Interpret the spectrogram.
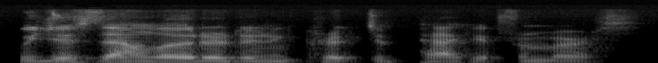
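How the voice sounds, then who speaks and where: A man playing a crude, grumbling senior engineer in a screenplay table read, gruff and sour. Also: fairly low pitch, fairly even intonation, brisk, darkish tone, no room sound, dull audio, natural voice. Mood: dry, low-key. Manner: gruff, sour, foul-mouthed.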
